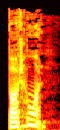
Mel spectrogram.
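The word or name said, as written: BÅTHORN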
